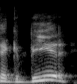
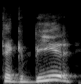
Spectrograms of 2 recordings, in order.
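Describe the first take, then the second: First: It is pronounced with an Arabic accent. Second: It is pronounced with an Arabic accent.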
